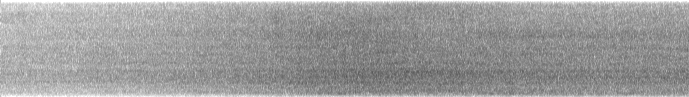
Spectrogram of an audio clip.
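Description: PESA Link diesel multiple unit passing at speed. Its running noise grows over the first three seconds as it approaches, then holds steady and loud as the cars go by.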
